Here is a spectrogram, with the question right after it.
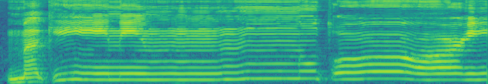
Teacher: تنوین کے بعد حروف یرملون میں سے میم آ گیا، تو یہاں پر ہم تنوین میں کیا کریں گے، ادغام مع الغنہ کرتے ہوئے غنہ کی آواز دیں گے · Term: غنہ آنی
